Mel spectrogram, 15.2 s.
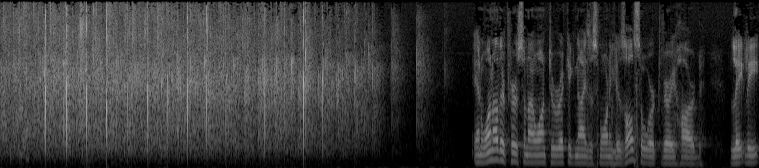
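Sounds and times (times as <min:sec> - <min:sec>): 
audience applause: 0:00.0 - 0:07.7
speech: 0:09.6 - 0:15.1.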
